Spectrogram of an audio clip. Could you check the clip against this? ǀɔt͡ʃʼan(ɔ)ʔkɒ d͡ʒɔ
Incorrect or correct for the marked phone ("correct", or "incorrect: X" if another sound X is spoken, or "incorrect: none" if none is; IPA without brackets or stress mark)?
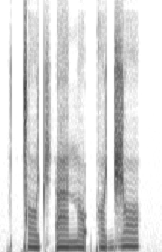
correct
